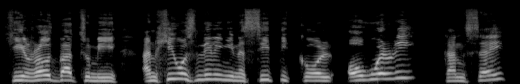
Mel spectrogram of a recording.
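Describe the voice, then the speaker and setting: Male podcast interviewer, fairly high voice, halting non-native delivery, casual, dry close sound. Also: no echo. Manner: halting, repeats words in non-native English.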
